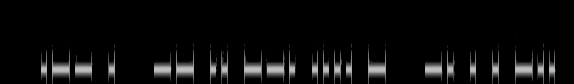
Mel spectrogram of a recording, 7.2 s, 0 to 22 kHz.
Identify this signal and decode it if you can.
Morse code, heard as a keyed tone, about 17 wpm, 700 Hz. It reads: WE MIGHT NEED
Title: A Sound Of Thunder 17wpm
